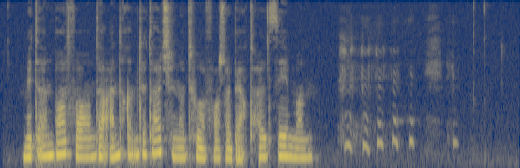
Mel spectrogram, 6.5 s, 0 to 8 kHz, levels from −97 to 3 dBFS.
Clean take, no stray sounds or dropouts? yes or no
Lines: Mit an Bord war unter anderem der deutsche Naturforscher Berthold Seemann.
no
